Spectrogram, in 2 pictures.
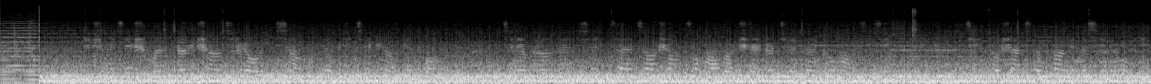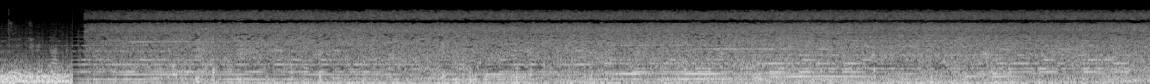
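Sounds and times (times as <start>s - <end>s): light aircraft cabin noise: 0.0s - 23.0s.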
